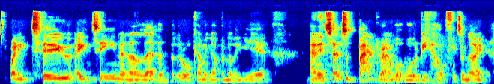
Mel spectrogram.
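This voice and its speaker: The speaker is a man with an English accent. His pitch is medium. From England. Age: 50s. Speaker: leadership consultant and author. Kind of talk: interview podcast. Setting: at home with dog.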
